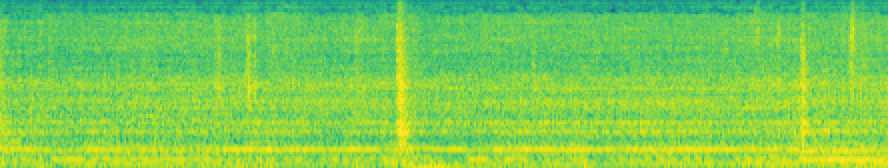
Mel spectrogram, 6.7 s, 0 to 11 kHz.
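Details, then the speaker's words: 1997 New Holland 8770 Genesis 2WD tractor, transmission being warmed up before calibration, in top gear; steady diesel drone with two sharp clunks, engine note dipping each time; harsh, noisy powershift engagement in some gears, owner hopes calibration reduces it. "Now we're in top gear. There's a little loud here and there in some of them gear"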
